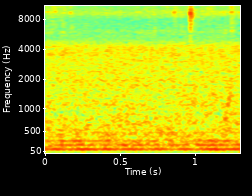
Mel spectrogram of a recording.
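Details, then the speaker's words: Symphony air cooler after replacing the faulty submersible water pump with a new motor: steady low hum of the main fan motor with an even airy rush, no knocks or rattles; fan and new pump running normally, water flowing. "तो हमारा जो है submersible motor भी काम करना शुरू कर चुका है।"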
